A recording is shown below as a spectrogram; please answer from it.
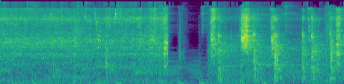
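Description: A spiced eggplant bharit mixture sizzles steadily in a pan while being stirred, with soft repeated scraping strokes under a constant low frying hiss.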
